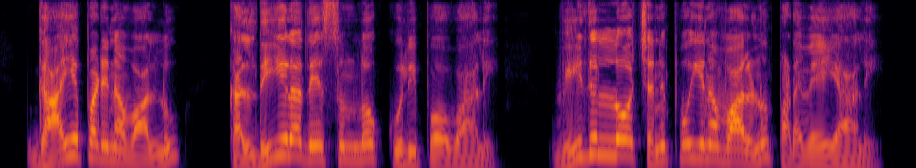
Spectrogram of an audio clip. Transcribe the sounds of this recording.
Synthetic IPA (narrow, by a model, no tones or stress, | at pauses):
ɡaːjɐpɐɽinɐʋaːɭːu | kɐld̪iːjulɐd̪ɛːʃɐmlo̞ːkuːlipɔːʋaːli | ʋiːd̪ulːo̞ːt͡ʃɐnipo̞ːjinɐʋaːɭːɐnupɐɽɐʋɛːjaːli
